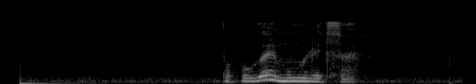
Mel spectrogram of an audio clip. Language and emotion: Russian, sad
